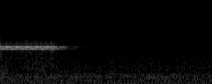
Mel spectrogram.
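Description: Electronic telephone ringer: one high, rapidly pulsing tone that cuts off about half a second in, leaving a quiet room.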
